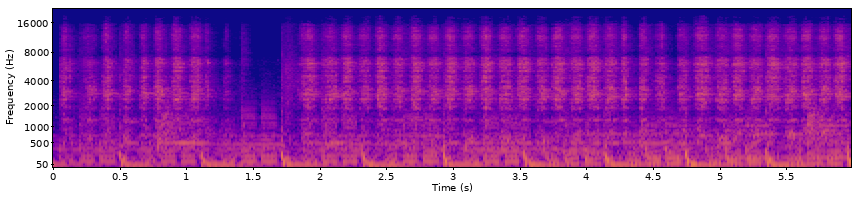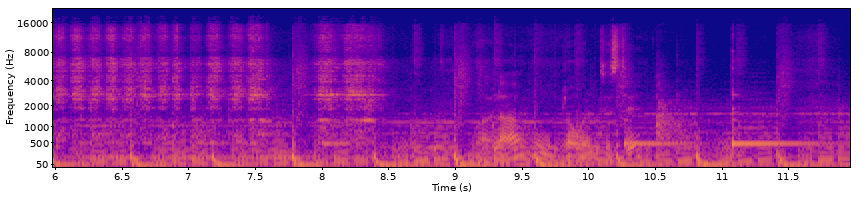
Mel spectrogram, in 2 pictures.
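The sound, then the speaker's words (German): A hand saw cuts through a piece of wood in steady, rhythmic back-and-forth strokes, fairly loud, to lower the note it sounds from a C, continuing throughout with a low voice faintly present underneath. “Wir müssen noch weiter sägen.”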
